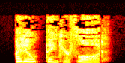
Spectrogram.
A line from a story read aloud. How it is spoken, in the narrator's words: she said quietly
